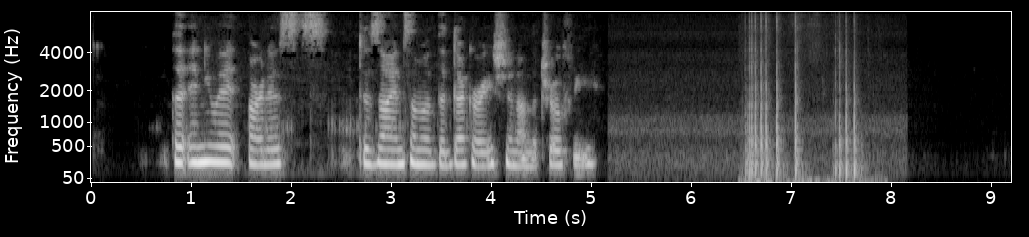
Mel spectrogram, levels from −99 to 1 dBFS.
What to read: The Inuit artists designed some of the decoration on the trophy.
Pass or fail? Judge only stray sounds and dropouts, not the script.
fail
